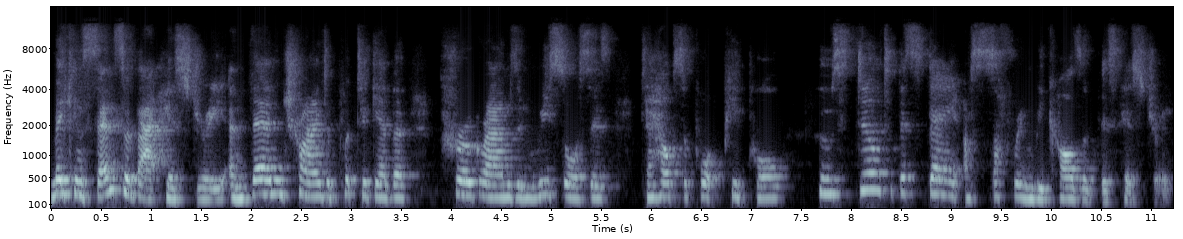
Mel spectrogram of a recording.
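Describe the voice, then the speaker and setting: A woman speaks at a moderate pace with ordinary pitch variation. Her voice is somewhat breathy. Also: medium pitch for a woman. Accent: English. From England. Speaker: midwife. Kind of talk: podcast interview.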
